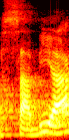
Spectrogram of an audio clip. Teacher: Quando a gente fala sabiá, qual que é a mais forte? É o A no final. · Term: a sílaba mais forte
